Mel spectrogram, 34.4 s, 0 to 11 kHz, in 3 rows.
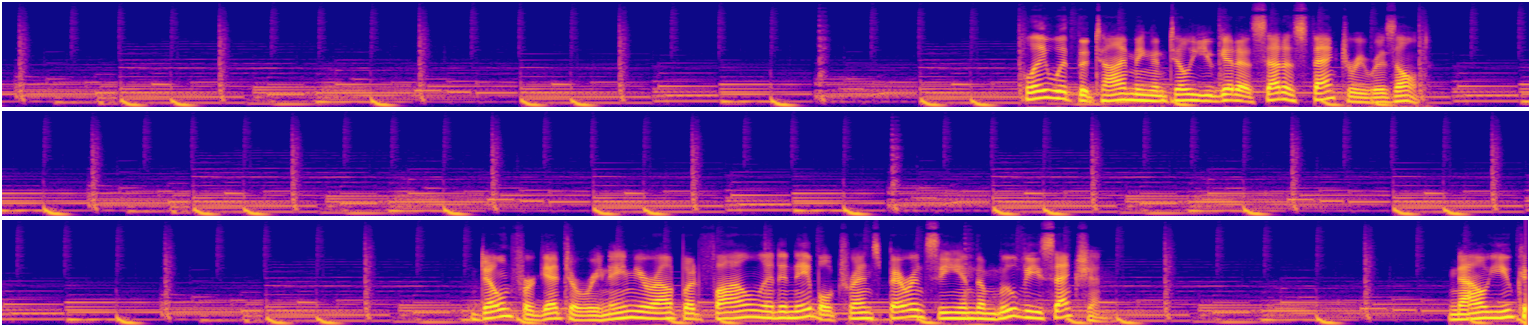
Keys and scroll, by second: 7.0 g, 7.2 x, 8.1 Escape, 8.1 Delete, 8.1 g, 8.1 y, 9.2 g, 9.5 Escape, 9.5 x, 11.5 typing, 12.0 Delete, 13.2 g, 13.2 x, 17.2 Delete, 17.5 g, 18.0 shift+y, 26.1 ctrl+s, 28.2 typing, 28.5 Return.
